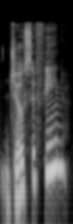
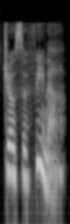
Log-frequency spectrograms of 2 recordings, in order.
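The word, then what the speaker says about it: Josefina: just check this information is your first name Josephine actually it's Josephina it's spelled j o s e f i n a okay thanks and you're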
